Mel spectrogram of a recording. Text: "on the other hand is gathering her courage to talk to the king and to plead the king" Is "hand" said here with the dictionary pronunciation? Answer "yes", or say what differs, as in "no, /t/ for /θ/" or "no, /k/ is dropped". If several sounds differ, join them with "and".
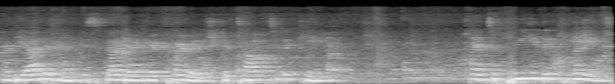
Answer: no, /d/ is dropped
